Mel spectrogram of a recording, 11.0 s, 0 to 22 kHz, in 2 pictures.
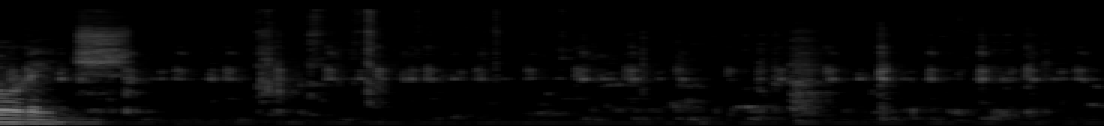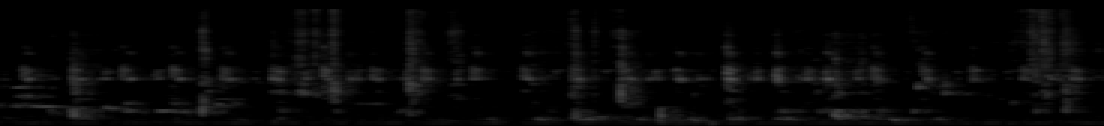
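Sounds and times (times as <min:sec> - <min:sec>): biscuit being chewed: 0:01.2 - 0:05.2, 0:05.9 - 0:11.0.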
